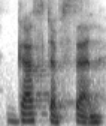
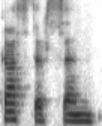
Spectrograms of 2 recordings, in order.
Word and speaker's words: Gustafson: holiday to my name so it's pronounced Gustafson it's Swedish so think the phrase gust of wind and you trade the wind for the sun gust of sun isn't that easy wonderful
